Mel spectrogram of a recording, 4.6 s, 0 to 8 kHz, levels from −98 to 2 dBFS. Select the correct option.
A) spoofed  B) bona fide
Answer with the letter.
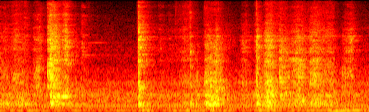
B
